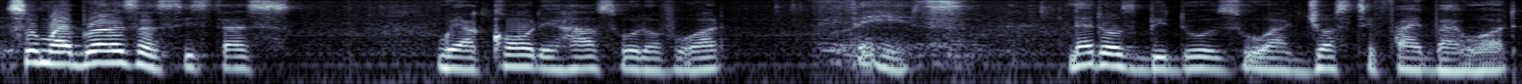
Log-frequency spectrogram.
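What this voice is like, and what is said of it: African accent. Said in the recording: “I have African accent.”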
